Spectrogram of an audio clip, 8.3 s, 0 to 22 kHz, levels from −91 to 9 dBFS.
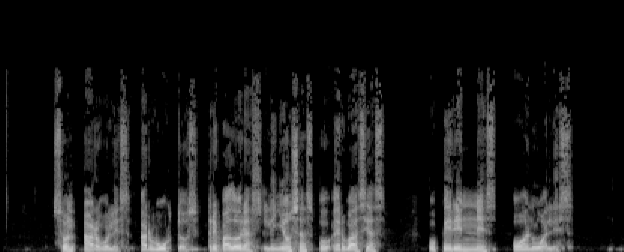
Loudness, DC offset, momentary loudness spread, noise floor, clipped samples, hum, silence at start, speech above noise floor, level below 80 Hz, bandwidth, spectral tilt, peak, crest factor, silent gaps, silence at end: -18 LUFS; under 0.1%; 10 LU; -71 dBFS; under 0.1%; none; 0.7 s; 54 dB; -58 dBFS; 16 kHz; -5.5 dB/octave; -2 dBFS; 18 dB; none; 0.2 s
